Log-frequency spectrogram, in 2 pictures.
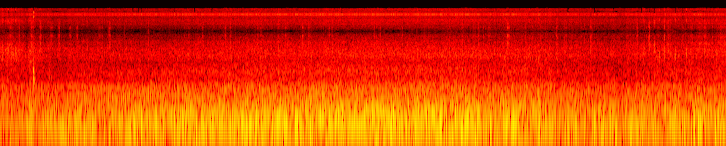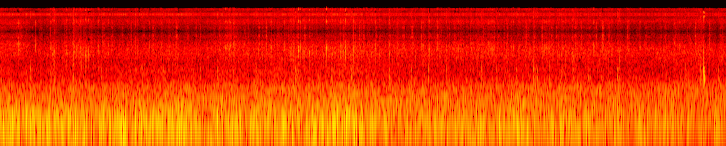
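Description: Steady low rumble of a mountain bike rolling down a dirt and gravel road: wind buffeting the camera's microphone and tyres on loose gravel. It swells a couple of seconds in.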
